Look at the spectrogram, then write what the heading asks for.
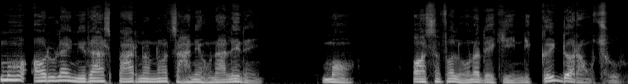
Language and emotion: Nepali, fearful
